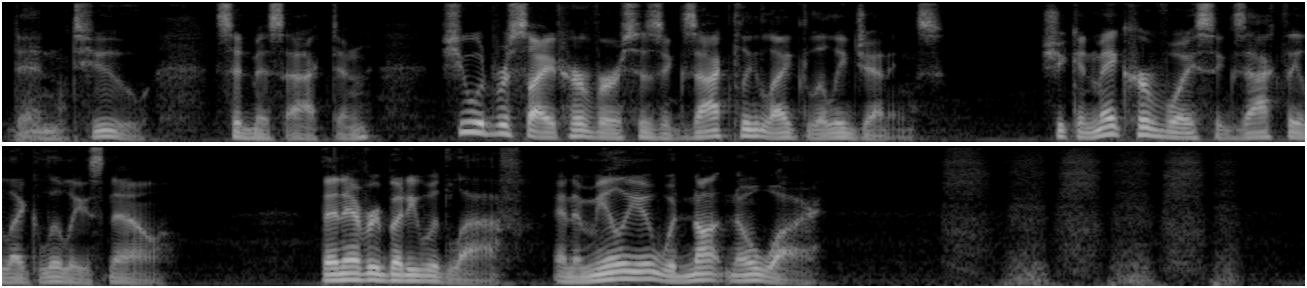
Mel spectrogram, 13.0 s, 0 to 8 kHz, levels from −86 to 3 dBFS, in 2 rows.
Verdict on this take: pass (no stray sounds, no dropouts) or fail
fail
